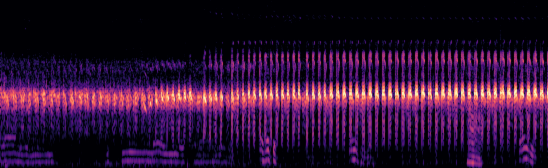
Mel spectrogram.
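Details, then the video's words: Pulsed frog croaking, starting softer under some low humming tones, then swelling into a loud, rapid, even rattle of buzzy notes, with faint swooping low sounds scattered behind it. "Different Colorful Frog Sound"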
